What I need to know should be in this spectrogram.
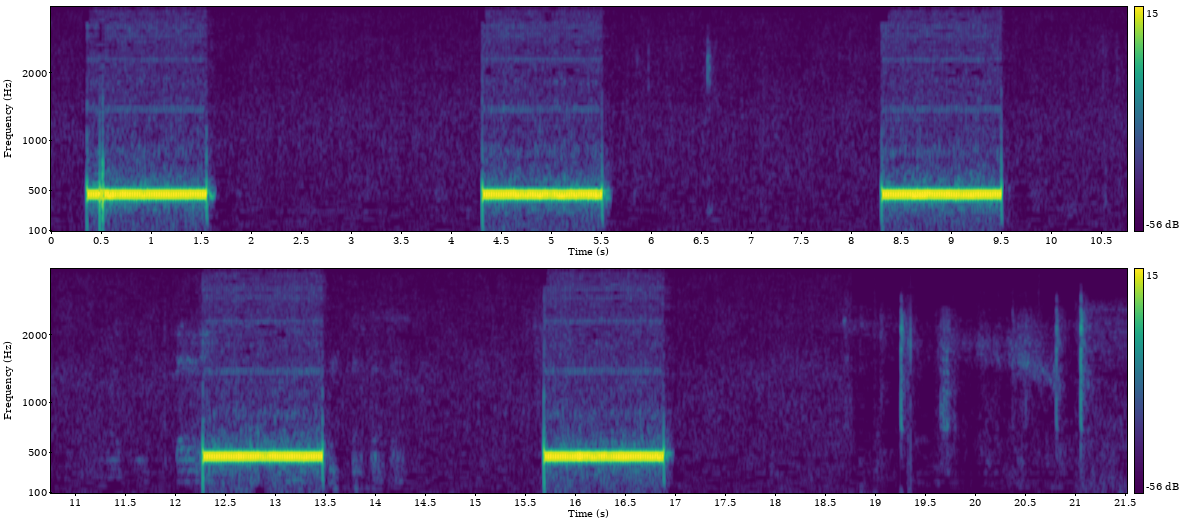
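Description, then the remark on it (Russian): A telephone ringback tone sounds five times while a call is being placed: steady, fairly loud beeps of about a second and a half each, separated by regular pauses of a couple of seconds, with faint line noise at the end. “Продолжаем дозваниваться. Оставайтесь на линии.”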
